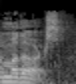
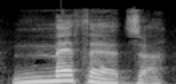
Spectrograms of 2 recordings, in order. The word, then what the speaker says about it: methods: They discovered humans are conditioned to very similar methods. Not that. You're in trouble with this word. Methods. Methods. So you have the TH. Your tongue has to be between your teeth when you produce that sound.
